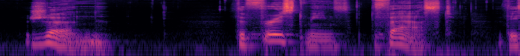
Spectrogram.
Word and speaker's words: jeune: French has vowels e and e that do not exist in English. These words sound as jeune, jeune.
